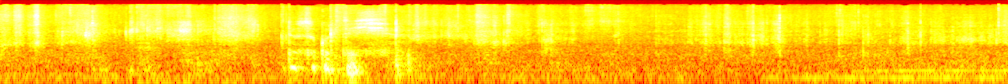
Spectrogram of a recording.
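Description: Paper rustles and scrapes as hands handle a card.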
